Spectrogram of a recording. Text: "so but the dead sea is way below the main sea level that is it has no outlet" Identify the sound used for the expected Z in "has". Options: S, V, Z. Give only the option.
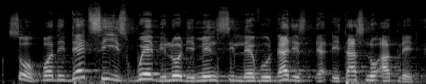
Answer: S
